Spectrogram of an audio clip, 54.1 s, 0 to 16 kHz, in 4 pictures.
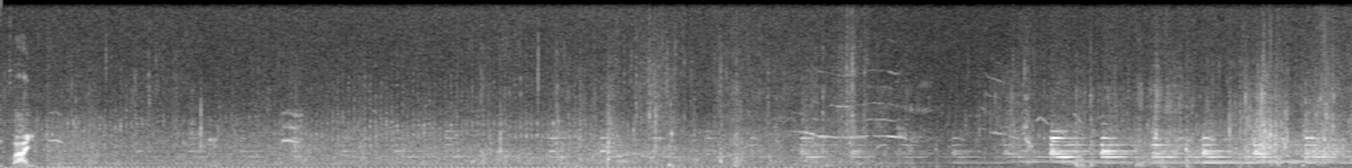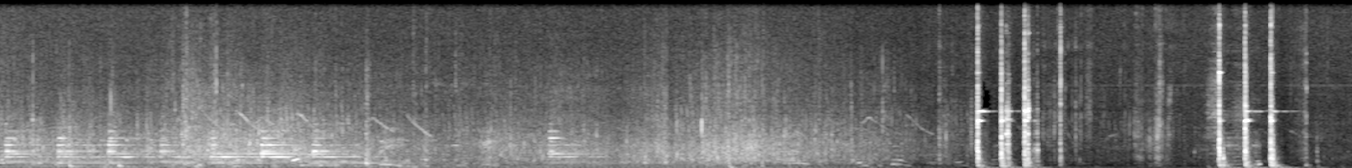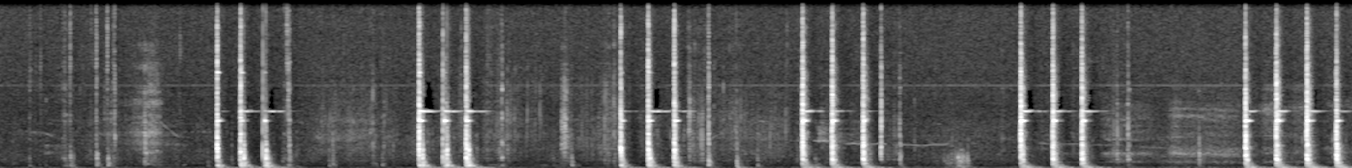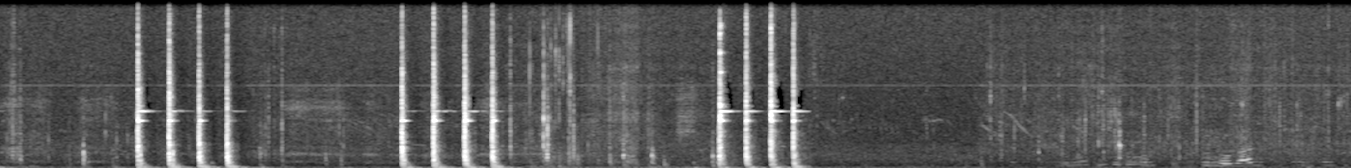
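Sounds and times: hammer ringing on metal iron: 31.2s - 32.0s, 35.1s - 35.8s, 37.2s - 38.1s, 39.5s - 40.6s, 41.9s - 43.1s, 44.6s - 45.7s, 47.7s - 48.7s.

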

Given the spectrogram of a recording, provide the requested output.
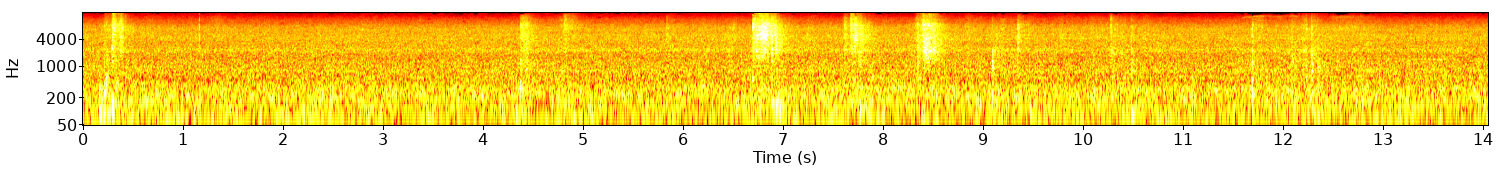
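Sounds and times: kitten scratching cardboard box: 6.6s - 9.4s.

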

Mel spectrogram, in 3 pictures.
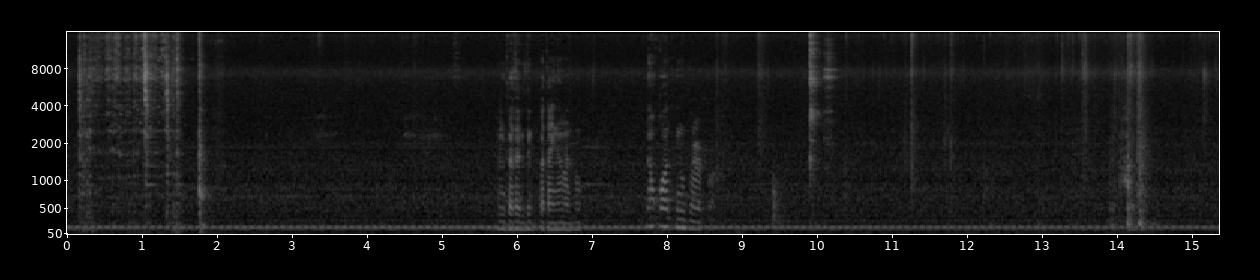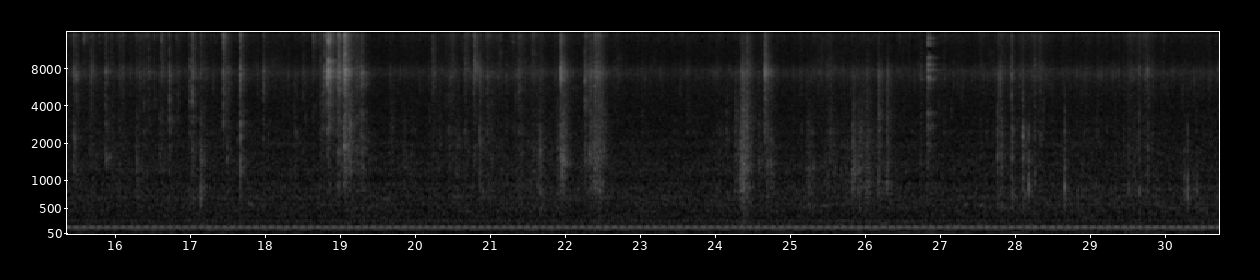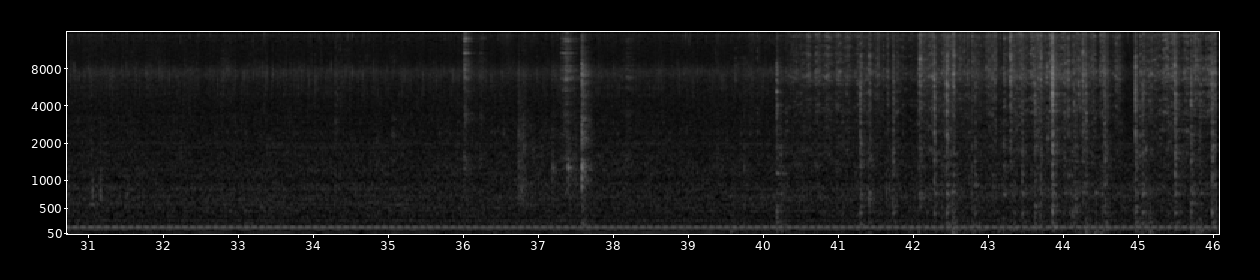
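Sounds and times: roux crackling in a saucepan: 0.0s - 1.8s, 15.1s - 46.0s
electric cooktop humming: 0.0s - 46.0s.

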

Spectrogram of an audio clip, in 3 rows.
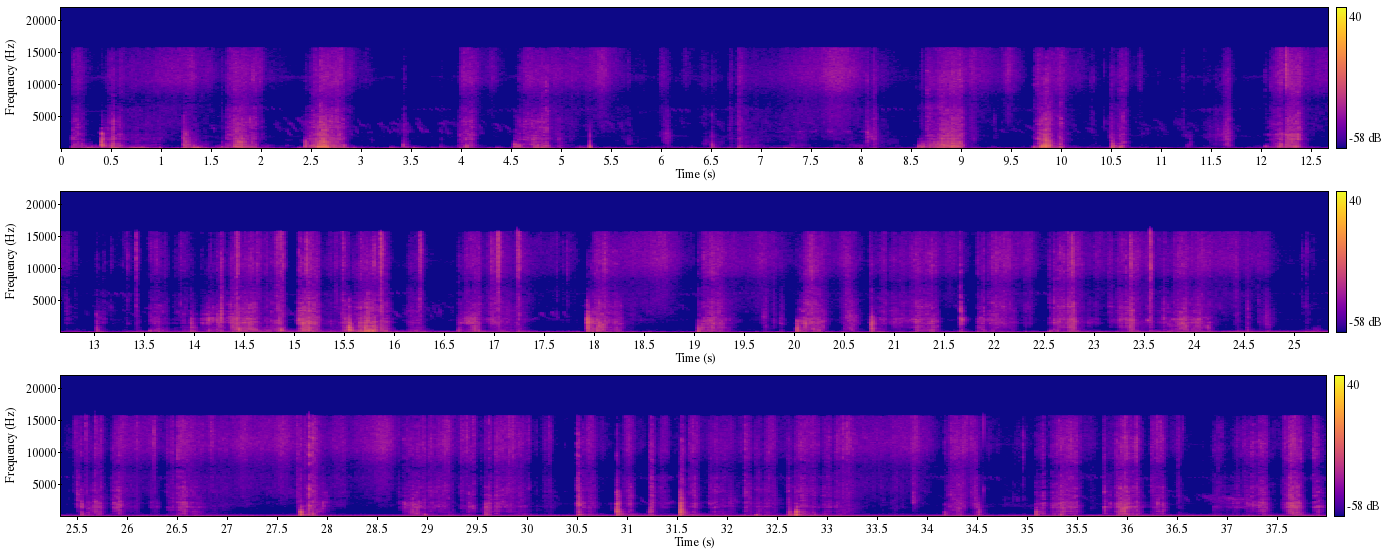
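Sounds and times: rice husk bedding rustling by hand: 25.5s - 36.4s.

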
